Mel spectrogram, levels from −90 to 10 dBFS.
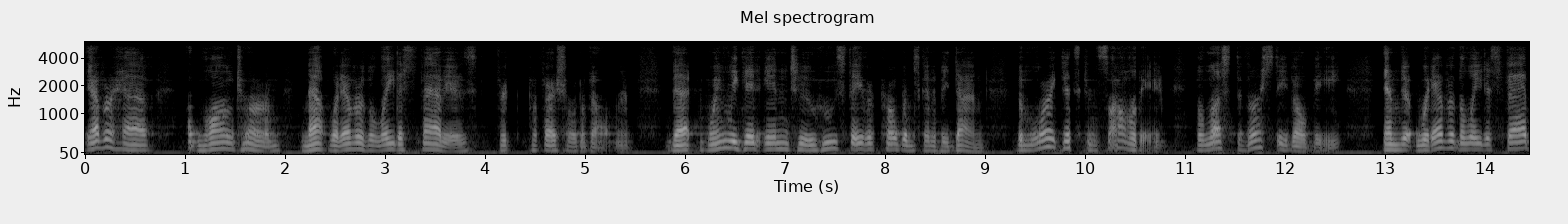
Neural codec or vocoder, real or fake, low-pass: codec, 24 kHz, 1 kbps, SNAC; fake; 5.4 kHz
